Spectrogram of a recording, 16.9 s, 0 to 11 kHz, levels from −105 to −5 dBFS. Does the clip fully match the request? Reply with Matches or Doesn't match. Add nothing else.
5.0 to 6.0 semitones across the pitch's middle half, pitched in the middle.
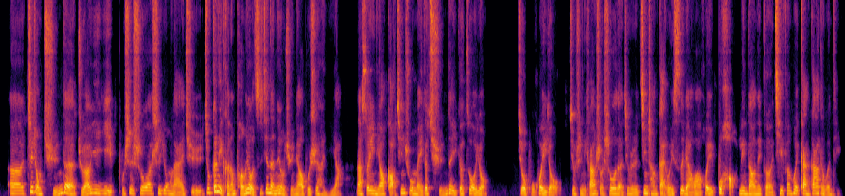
Doesn't match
